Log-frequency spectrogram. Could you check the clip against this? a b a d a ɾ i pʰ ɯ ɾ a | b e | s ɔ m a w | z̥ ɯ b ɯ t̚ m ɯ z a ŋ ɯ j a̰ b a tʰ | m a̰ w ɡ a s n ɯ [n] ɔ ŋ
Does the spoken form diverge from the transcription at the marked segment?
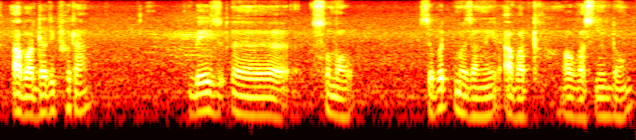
yes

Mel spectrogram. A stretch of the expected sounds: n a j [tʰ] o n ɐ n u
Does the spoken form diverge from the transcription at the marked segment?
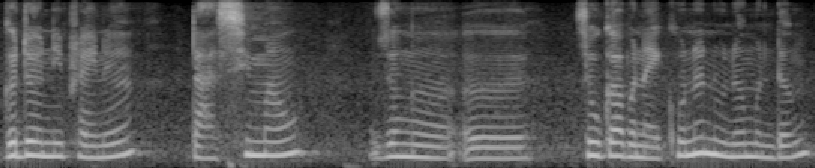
yes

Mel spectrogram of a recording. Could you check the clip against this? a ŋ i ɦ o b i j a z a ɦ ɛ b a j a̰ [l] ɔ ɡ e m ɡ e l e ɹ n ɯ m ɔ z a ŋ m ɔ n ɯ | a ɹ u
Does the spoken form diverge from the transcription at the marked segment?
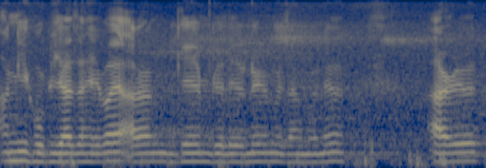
yes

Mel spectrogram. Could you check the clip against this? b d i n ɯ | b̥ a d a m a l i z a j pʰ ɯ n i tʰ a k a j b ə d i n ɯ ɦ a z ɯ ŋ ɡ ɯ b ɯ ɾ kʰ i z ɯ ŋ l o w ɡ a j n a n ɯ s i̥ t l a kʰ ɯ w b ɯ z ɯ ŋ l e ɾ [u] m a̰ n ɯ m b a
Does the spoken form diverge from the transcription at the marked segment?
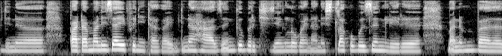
yes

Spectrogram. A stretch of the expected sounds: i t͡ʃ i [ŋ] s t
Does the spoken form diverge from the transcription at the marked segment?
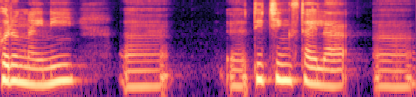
no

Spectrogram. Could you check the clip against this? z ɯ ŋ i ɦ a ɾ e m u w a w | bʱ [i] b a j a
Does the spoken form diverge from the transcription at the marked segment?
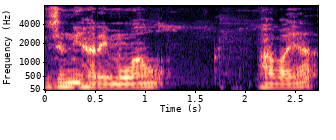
yes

